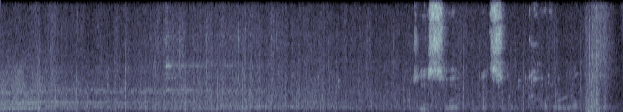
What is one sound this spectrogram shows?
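Wind rushes softly during a glide.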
